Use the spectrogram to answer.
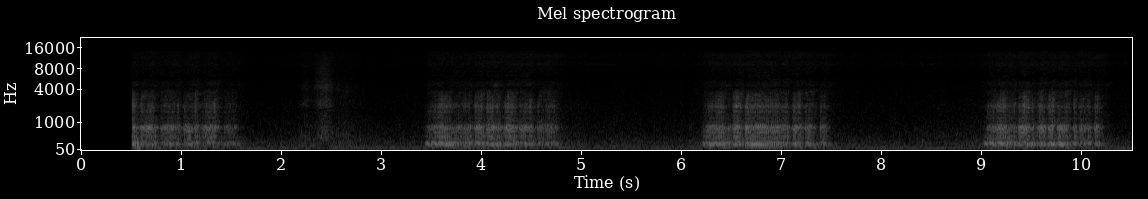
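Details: Loud, rumbling snores recur about every two and a half seconds, each lasting about a second, with quieter breathing between them; snoring.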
